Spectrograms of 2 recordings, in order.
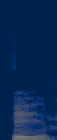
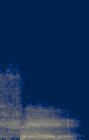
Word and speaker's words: fur: Fair. It is fur. Fur. fur. The same sound in the word girl. Girl, fur, fur, girl.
